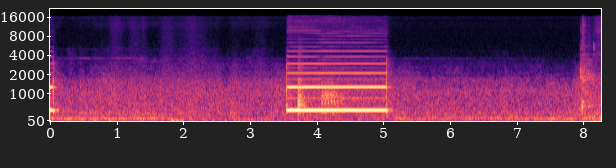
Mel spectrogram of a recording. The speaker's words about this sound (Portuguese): Desejem-me sorte. Está a chamar.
